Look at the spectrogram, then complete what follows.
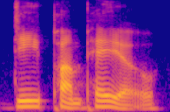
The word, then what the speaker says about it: DiPompeo: to welcome the stunning ifbb figure Pro Julia D Pompeo is that right on the pronunciation that is correct okay cool uh Julia has been competing in bodybuilding since 2016.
